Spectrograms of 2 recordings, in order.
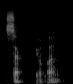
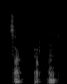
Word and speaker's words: succulent: consistency and yeah s oh it's like from pronunciation um I hope you're like sucul suculent succulent yeah so it's a suculant thank you demon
